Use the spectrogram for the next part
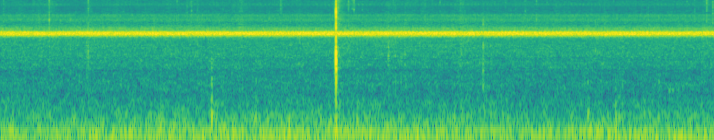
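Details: Autumn insects chirping at a campsite, heard as one steady high, unbroken trill over low rumble, with sharp campfire crackles and pops scattered throughout.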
